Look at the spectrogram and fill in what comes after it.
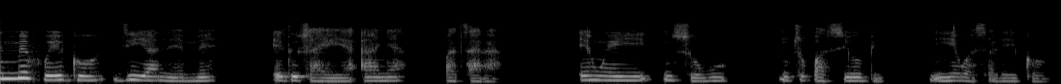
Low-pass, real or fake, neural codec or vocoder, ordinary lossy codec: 7.2 kHz; real; none; Opus, 16 kbps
